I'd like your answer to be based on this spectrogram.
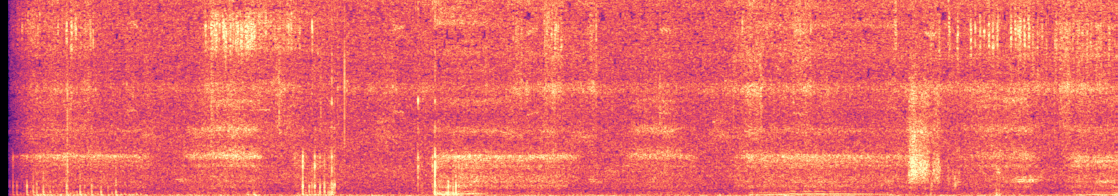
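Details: Adult snoring while asleep: low, rumbling, fluttering breathing noise with a faint tonal whistle partway through.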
